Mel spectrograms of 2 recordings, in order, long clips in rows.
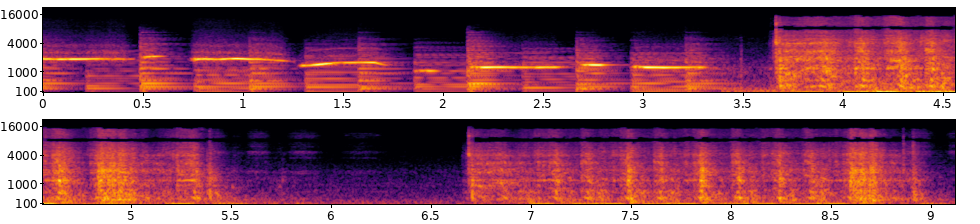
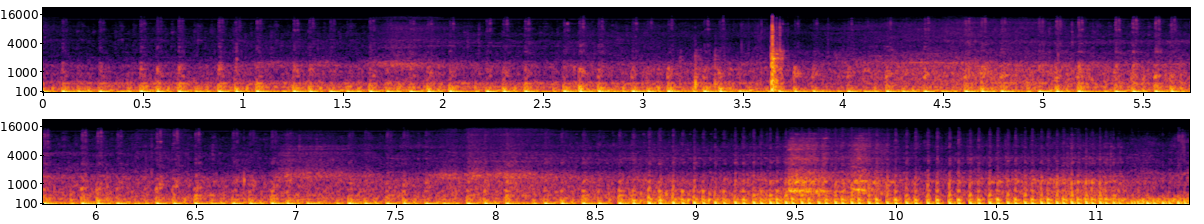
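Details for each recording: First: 28-year-old 1996 Harley-Davidson FLTSN, an hour from home: two spells of steady starter cranking with no firing or catch; no spark. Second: 1996 Harley-Davidson FLTSN V-twin idling with a deep, loping potato-potato beat at about two and a half pulses a second, steady and even; healthy idle.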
